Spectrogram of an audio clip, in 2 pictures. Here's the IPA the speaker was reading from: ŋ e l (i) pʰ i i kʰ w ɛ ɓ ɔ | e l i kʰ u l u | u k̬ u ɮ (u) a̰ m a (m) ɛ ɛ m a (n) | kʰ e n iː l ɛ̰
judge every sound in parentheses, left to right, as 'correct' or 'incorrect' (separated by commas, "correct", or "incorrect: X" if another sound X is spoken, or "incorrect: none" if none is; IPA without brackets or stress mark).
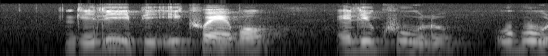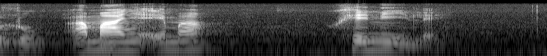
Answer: correct, correct, incorrect: ɲ, incorrect: none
